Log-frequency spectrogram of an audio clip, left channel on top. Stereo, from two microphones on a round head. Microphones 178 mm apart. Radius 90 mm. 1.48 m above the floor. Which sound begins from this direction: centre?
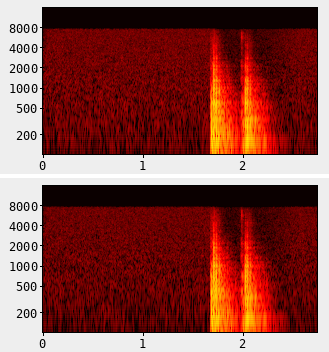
Knocking, at 1.7 s.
